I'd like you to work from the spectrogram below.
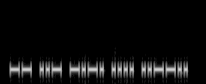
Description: Morse code, heard as a keyed tone, about 40 wpm, 700 Hz. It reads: MUCH?
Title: Sentences from Top 1000 Words - Review Part 6 - 40wpm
